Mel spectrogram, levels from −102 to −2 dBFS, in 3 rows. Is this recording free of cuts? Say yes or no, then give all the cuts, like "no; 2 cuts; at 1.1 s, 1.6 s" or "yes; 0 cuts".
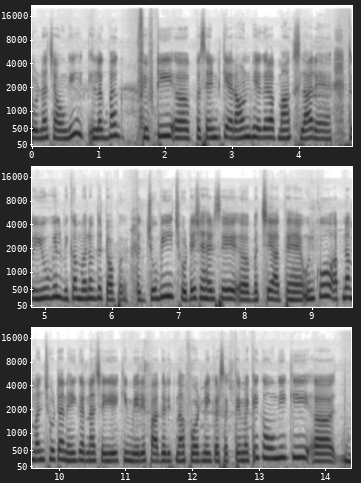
no; 2 cuts; at 6.5 s, 12.9 s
